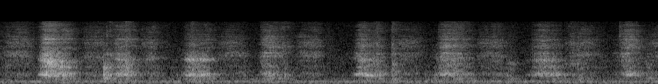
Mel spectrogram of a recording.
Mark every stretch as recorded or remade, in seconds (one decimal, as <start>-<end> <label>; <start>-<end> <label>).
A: 0.0-0.6 remade; 0.6-2.1 recorded; 2.1-6.6 remade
